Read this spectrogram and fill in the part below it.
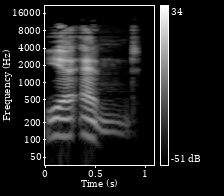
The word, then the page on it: year-end: British English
